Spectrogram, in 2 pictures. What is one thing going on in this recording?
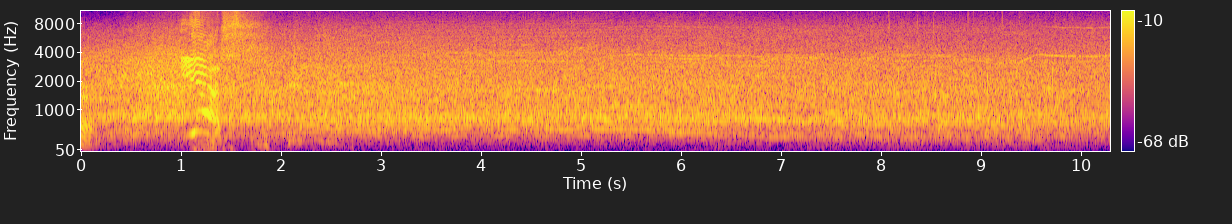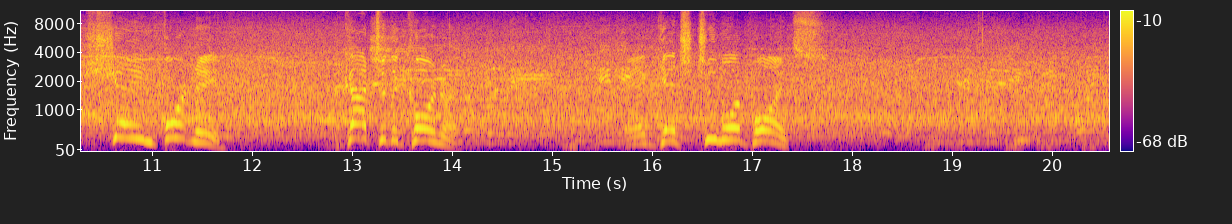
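A stadium crowd roars and cheers outdoors.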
